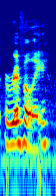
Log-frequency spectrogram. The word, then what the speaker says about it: Rivoli: It's actually pronounced Rivoli. – Rivoli. – Rivoli. – Okay, what was I saying? – Rivoli. – The Rivoli. Well, I'm saying it the Italian way.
